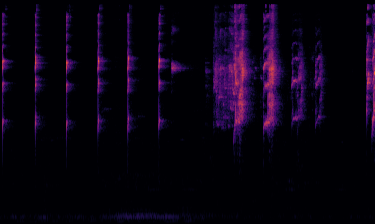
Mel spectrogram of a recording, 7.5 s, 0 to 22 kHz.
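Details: Lovebird calling: six evenly spaced sharp ticks roughly every 0.6 seconds, then a run of harsh, buzzy squawks and short chirps of uneven length.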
